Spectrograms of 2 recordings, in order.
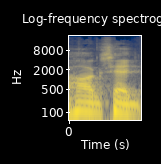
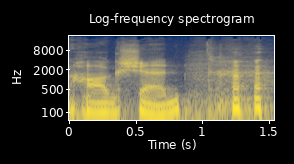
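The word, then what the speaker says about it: hogshead: carefully finished in Marcela Hog's head not hog Shed from the stunning Florio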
